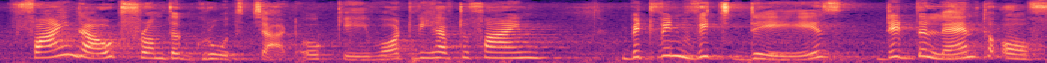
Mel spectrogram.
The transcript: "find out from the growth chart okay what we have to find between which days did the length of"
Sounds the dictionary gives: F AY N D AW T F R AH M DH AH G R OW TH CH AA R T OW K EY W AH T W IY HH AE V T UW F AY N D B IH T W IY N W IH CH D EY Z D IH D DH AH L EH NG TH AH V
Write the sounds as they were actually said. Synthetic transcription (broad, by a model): F AY N D AW T F R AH M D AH G R OW T CH AA R T OW K EY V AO T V IY HH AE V T UW F AY N D B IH T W IY N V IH CH D EY Z D IH D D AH L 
